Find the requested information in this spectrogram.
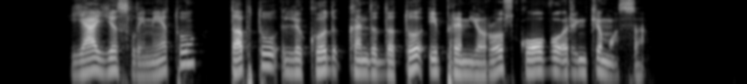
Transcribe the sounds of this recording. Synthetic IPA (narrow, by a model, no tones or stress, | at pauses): jæːjɪslˠɐɪmʲeːt̪uː | t̪ɐpt̪uːlʲɪkʊd̪kɐnʲd̪ʲɪd̪ɐt̪ʊʔiːpʲɾʲɛmʲjɛɾʊskoːʋoːɾʲɪŋʲkʲɪmuɔsʲɛ̰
